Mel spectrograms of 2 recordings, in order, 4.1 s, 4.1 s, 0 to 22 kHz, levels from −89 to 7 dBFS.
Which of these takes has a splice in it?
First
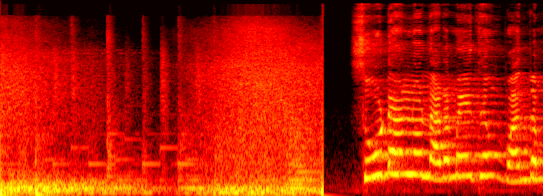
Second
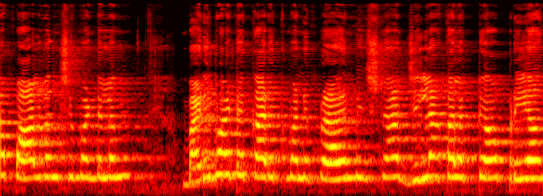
first; 1 cut; at 2.5 s

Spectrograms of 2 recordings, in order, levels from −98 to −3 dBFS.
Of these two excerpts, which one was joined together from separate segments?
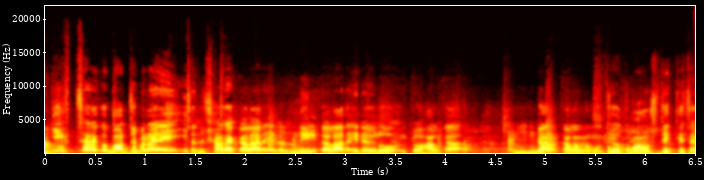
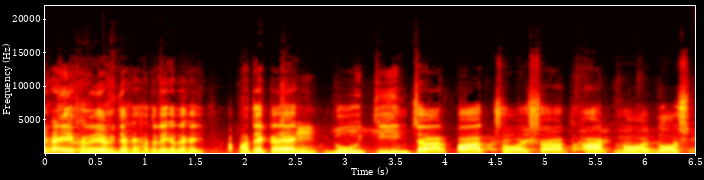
first; 2 cuts; at 1.5 s, 5.6 s

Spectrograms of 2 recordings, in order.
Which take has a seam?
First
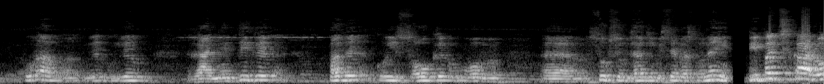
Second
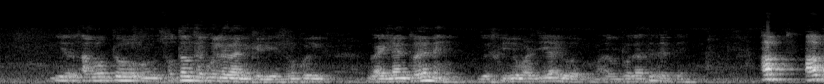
first; 1 cut; at 7.3 s

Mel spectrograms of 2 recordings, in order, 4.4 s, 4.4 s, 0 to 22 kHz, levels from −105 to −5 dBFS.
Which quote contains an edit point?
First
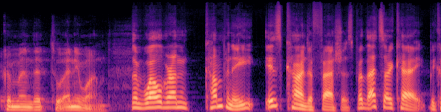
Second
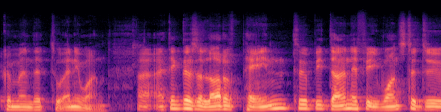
first; 1 cut; at 1.3 s

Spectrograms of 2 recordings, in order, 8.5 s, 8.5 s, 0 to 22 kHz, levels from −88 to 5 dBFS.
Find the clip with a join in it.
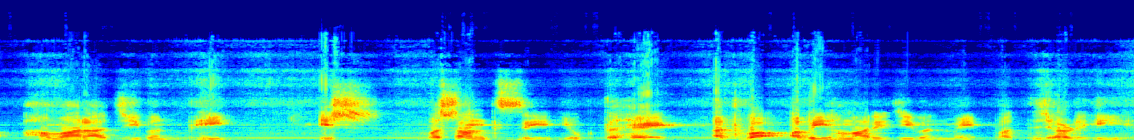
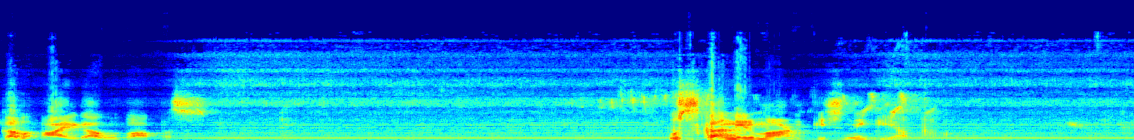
first; 2 cuts; at 2.0 s, 5.1 s

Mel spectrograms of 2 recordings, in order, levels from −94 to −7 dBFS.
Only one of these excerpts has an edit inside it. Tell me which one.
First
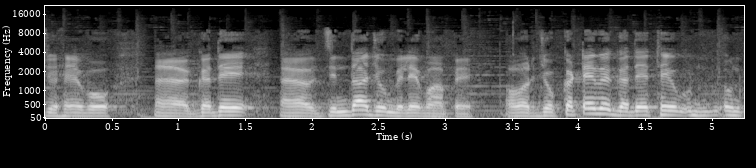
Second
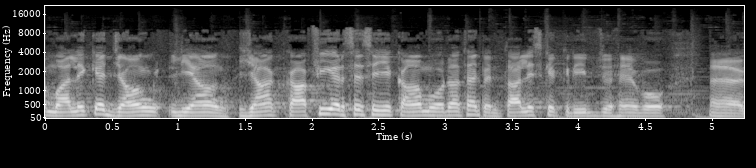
second; 2 cuts; at 1.5 s, 3.3 s

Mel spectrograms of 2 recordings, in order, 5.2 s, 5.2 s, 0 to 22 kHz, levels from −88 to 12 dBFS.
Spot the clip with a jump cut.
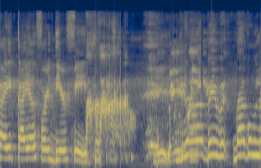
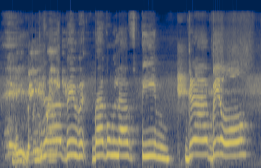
second; 1 cut; at 3.5 s

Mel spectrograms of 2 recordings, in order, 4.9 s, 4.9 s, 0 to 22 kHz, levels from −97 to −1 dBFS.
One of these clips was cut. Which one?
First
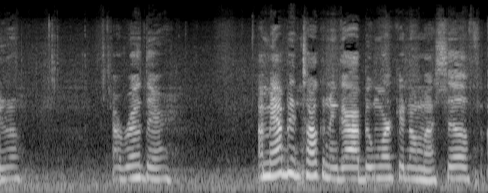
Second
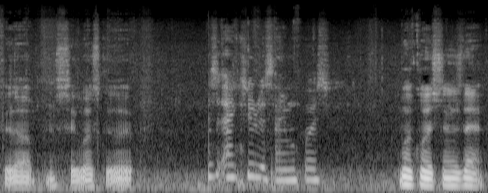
second; 1 cut; at 2.1 s

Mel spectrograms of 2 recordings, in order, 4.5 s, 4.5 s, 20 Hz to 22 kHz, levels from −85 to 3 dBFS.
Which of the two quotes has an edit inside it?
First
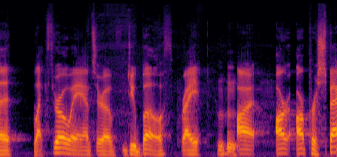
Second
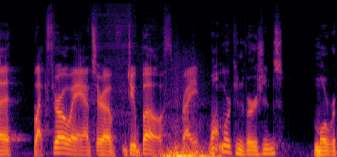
second; 1 cut; at 2.3 s

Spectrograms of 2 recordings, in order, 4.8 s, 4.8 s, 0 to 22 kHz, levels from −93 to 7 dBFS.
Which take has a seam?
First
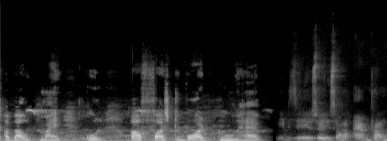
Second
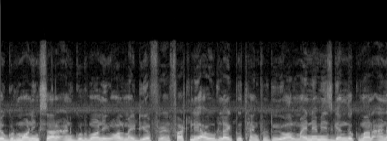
first; 1 cut; at 3.3 s

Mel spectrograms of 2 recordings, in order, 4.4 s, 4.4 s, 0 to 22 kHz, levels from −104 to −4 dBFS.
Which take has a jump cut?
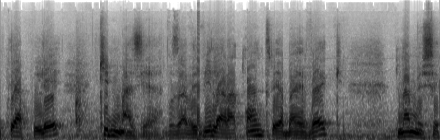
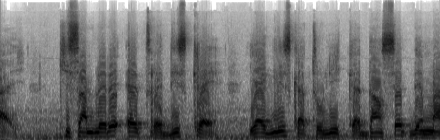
first; 1 cut; at 2.0 s

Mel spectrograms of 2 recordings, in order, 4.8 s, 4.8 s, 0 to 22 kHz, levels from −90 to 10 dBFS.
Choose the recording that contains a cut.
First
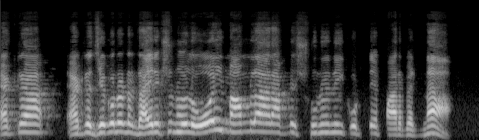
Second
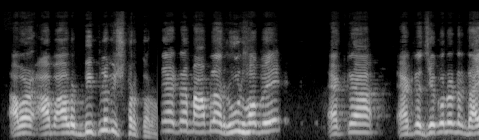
second; 1 cut; at 1.6 s

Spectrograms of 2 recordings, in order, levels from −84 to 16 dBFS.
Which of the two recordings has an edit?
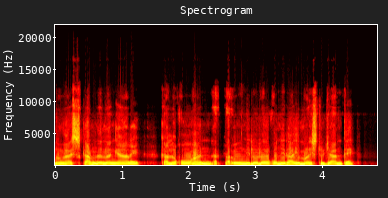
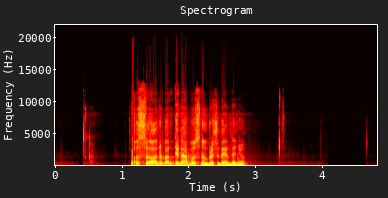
second; 1 cut; at 1.0 s

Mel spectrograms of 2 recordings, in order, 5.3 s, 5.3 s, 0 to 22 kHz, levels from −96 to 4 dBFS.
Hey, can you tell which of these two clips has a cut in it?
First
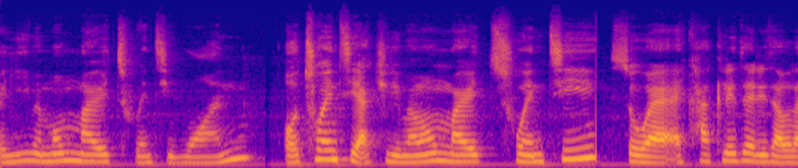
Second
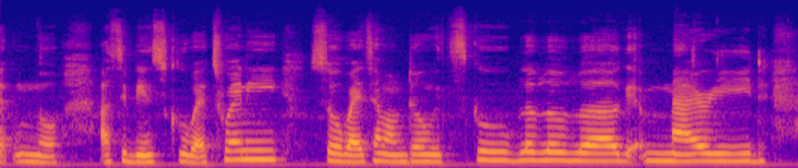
first; 2 cuts; at 1.8 s, 4.1 s

